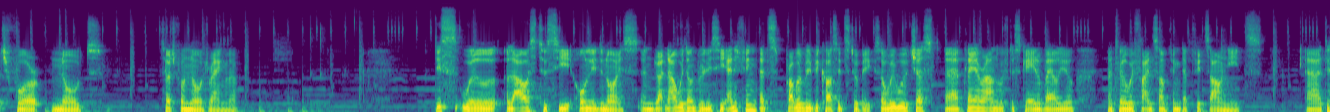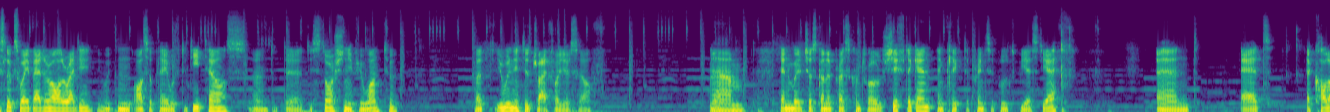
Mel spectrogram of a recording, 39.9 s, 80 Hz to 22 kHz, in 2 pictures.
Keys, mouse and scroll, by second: 8.2-9.2 shift+middle drag, 10.8-11.3 scroll up 1, 11.3 ctrl+z, 13.2-18.2 drag, 21.5 click, 24.6 click, 26.1 click, 27.8 ctrl+z, 28.7-29.1 scroll down 3, 29.7-30.8 scroll down 1, 30.8 scroll down 1, 30.9 middle click, 35.8 ctrl+shift+click, 38.2 shift+a.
